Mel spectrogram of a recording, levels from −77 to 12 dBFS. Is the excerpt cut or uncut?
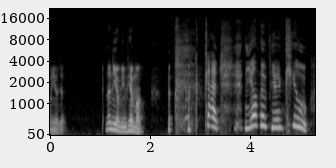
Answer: cut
